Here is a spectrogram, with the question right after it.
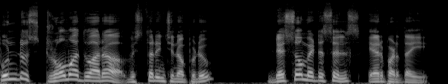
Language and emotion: Telugu, neutral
